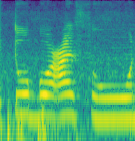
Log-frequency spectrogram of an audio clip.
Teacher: सा वाव पे सू, वाव मद्दा है, थोड़ा खींच के पढ़ा जाएगा।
